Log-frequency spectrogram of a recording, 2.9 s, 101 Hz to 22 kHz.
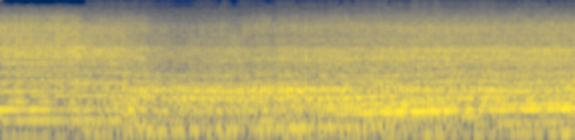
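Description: Racing motorcycle engines rev loudly and continuously as a MotoGP 19 video game race starts, a dense, sustained roar from a pack of bikes with no voices over it.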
